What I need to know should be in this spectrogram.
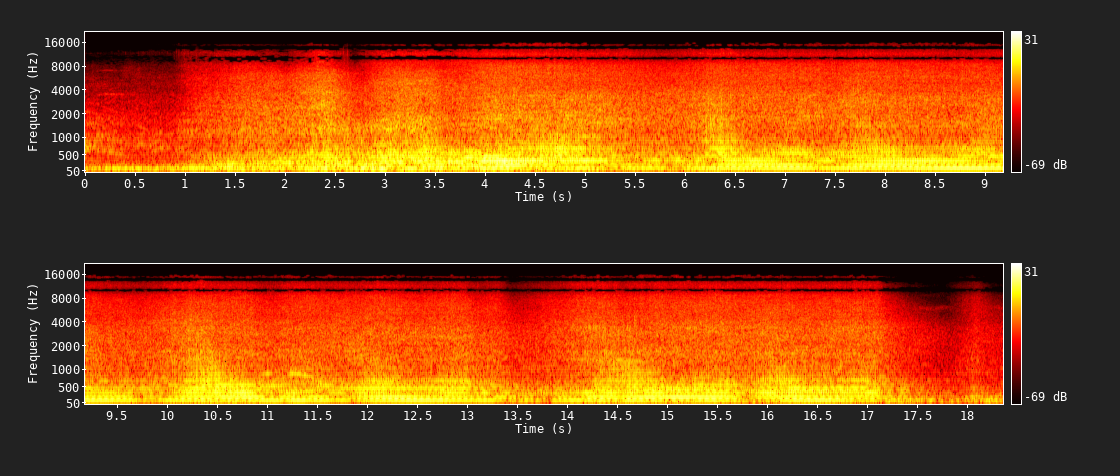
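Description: Tyres screech and squeal as a car spins on the floor.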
